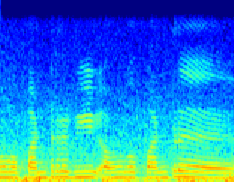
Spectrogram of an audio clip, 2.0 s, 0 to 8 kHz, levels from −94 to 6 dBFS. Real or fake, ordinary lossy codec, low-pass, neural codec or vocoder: real; none; 7.2 kHz; none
